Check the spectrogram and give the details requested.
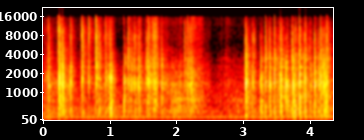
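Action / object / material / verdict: tap / 3D-printed plastic moon lamp / plastic / none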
